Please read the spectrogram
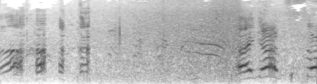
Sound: laughs

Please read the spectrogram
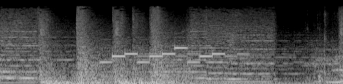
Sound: phone Ringing; vehicle Screeching

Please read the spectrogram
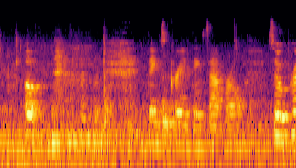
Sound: laughter

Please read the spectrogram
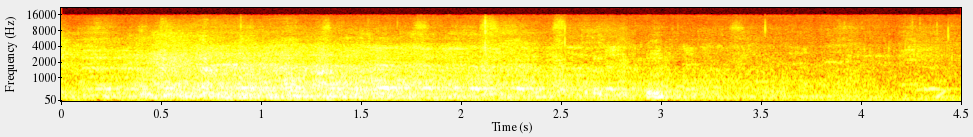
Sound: audience laughing

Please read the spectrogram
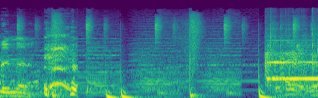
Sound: coughs; cheers

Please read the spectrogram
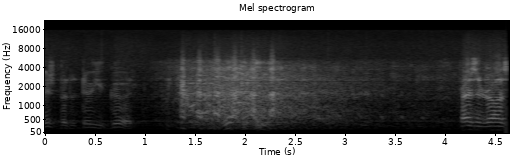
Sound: laughter

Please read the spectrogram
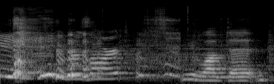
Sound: laughs

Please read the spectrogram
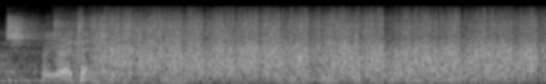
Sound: applause

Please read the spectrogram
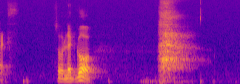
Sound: exhales

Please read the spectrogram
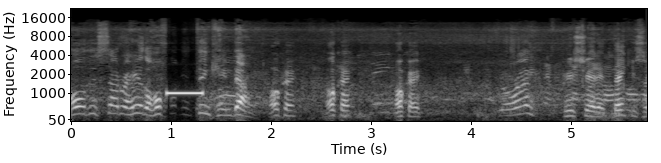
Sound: beeping

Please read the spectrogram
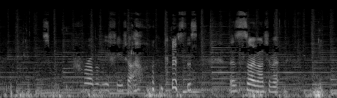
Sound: laughs

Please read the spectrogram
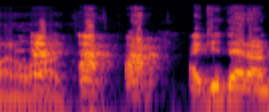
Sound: laughs

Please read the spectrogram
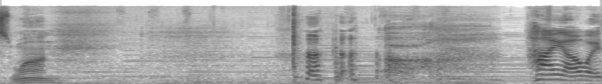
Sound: laughs

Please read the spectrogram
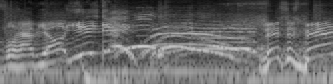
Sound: everyone cheers

